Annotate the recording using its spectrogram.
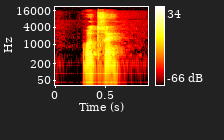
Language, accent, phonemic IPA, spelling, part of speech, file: French, France, /ʁə.tʁɛ/, retrait, noun, LL-Q150 (fra)-retrait.wav
- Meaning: 1. retreat 2. withdrawal 3. out 4. dismissal 5. coitus interruptus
